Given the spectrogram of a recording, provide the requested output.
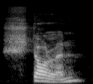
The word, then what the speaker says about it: Stollen: John told me it's pronounced Stollen. This Sunday. Stollen.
